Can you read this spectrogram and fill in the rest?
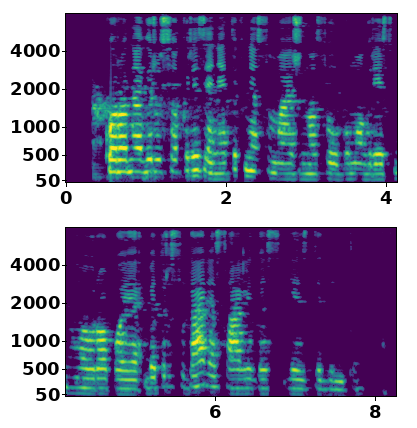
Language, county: Lithuanian, Kaunas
